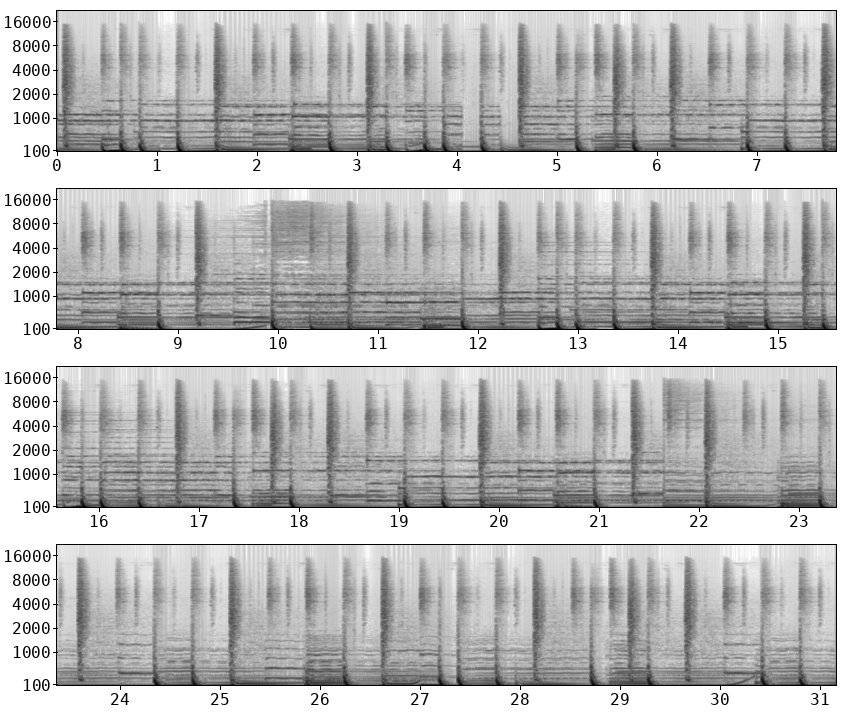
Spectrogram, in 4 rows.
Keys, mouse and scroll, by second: 1.3-1.9 typing, 3.9 click, 14.5 click, 16.4 click, 17.3 right click, 19.1 click, 19.9-20.6 scroll up 1, 20.6 click, 26.6 space.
